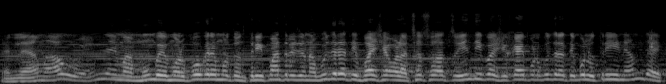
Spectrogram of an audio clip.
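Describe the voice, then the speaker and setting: A high-pitched man tells comic stories, chatty and anecdotal. He slips into the voices of the people in his stories and now and then bursts into loud chanted verse. Faint music plays behind him. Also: racing. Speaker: folk comedian and storyteller. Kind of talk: Gujarati comic storytelling on stage.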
